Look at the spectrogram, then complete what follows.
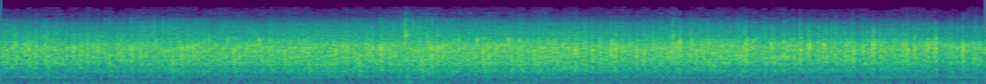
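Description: An audience applauding steadily: many people clapping at once at the end of a speech. The clapping dies away just after the end.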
